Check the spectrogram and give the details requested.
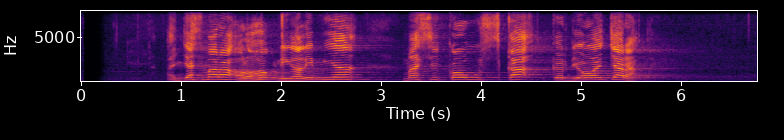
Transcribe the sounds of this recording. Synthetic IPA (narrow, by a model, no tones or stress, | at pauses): aɲd͡ʒasmaɾaʔɔlɔɦɔk̚niŋalimia | masikɔuskakɨrdiɔwaɲt͡ʃaɾa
